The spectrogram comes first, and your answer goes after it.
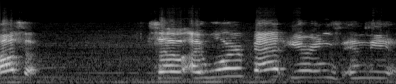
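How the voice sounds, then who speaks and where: A woman speaks in a raised, projected voice. Noticeable background noise runs behind her. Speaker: interviewer. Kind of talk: casual chat.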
